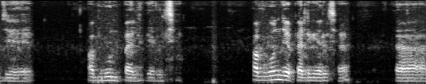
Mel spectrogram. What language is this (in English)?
Maithili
